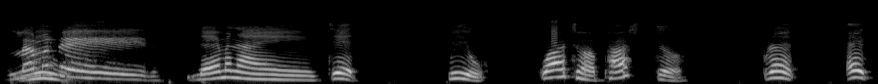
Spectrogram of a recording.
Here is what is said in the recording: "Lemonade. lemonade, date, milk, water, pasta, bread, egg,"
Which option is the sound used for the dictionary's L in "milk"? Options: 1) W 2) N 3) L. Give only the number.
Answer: 1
